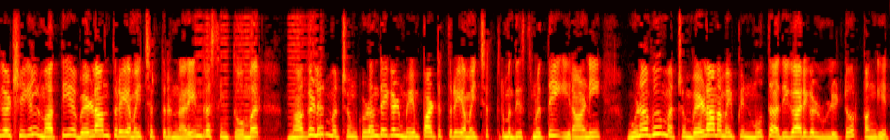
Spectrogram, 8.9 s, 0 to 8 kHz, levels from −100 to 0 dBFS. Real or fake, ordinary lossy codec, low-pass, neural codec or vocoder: real; none; 7.2 kHz; none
